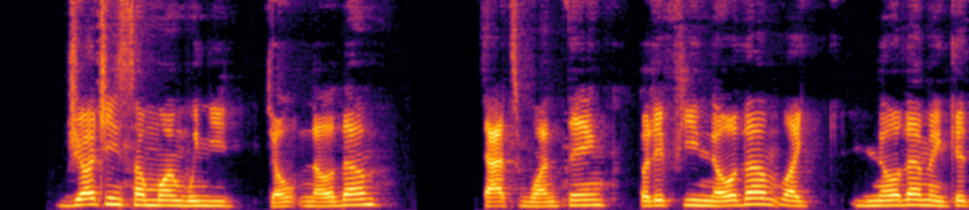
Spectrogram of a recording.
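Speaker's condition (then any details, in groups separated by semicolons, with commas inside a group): Cleft lip and palate; many childhood surgeries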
